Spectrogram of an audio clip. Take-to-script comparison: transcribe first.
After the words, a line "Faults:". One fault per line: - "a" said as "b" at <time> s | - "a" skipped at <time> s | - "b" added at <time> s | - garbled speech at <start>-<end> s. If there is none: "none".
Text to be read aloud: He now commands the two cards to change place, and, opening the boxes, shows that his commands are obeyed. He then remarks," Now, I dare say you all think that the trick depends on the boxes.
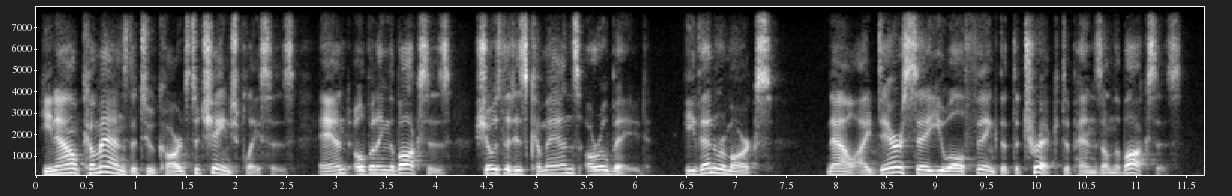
He now commands the two cards to change places, and, opening the boxes, shows that his commands are obeyed. He then remarks," Now, I dare say you all think that the trick depends on the boxes.
Faults:
- "place" said as "places" at 2.1 s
